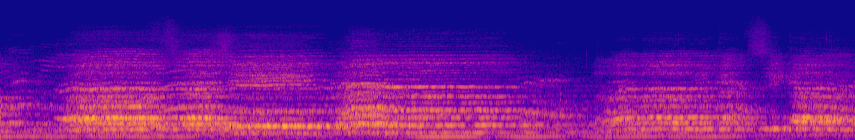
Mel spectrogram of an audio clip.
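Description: A choir singing a slow Maronite liturgical hymn in long held notes. The singing pauses briefly about half a second in and again near seven and a half seconds, between phrases.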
